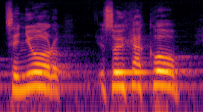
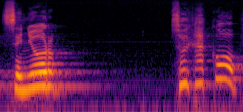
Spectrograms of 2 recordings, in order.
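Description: First: Said in the usual way. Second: Earnest acted prayer, pitched up; heartfelt confession. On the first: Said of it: "Dios le preguntó su nombre y le dijo". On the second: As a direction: let the heart speak, humbly owning the name. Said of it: "voy a dejar un poquito mi corazón que hable".

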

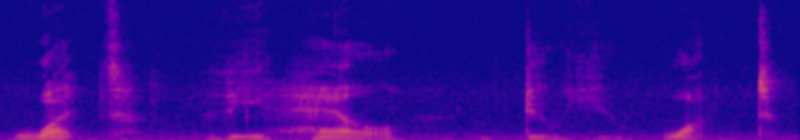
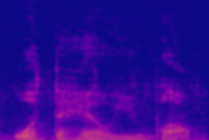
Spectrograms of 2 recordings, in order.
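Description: First: WHAT, THE HELL, DO YOU WANT in separate chunks with pauses; slow, emphatic repeat. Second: Low, restrained question; mock-polite and held back, voice kept down; peaceful, respectful. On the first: Retold or imitated. Repeats it slowly for the man. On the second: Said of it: "in my most peaceful and respectful voice".

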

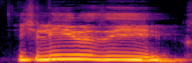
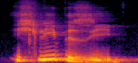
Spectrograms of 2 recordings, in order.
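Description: First: High, loud, drawn-out shout; calling after. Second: Higher, nervous confession; trembling declaration. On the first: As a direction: call it desperately after mother. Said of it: "rief Sven seiner Mutter hinterher". (laut und hoch hinterherrufen) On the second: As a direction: confess it timidly to mother. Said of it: "mit zitternder Stimme". (zaghaft und mit zitternder Stimme) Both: A narrator's reading.

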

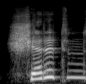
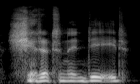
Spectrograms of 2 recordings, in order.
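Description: First: Said in the usual way. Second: Lower, dismissive echo of SHERATON; scornful echo. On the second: Acted. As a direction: scoff at the word SHERATON. Scoffing at the advert's claim.

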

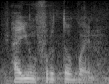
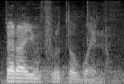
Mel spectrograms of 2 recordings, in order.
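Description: First: Soft echo. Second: Said in the usual way. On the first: Shown as a demonstration. Preacher echoing his point softly to the church. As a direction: drop to a hushed repeat. Echoed softly after the first take.

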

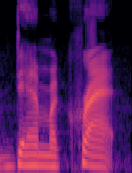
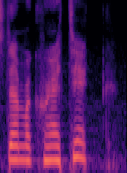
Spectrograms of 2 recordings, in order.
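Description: First: "Democrat" ending on a stressed "rat", without "-ic"; clipped-suffix party name. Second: "Democratic" with the final "-ic" sounded; full correct name. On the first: Retold or imitated. Host quotes media's misnaming, "Democrat" ending hard on "rat". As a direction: say "Democrat" as opponents do, stopping at "crat". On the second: Shown as a demonstration. Host corrects the party name, "Democratic" with its "-ic" ending. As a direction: say "Democratic" in full, stressed on "crat". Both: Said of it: "No, it's Democratic".

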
